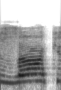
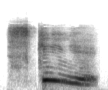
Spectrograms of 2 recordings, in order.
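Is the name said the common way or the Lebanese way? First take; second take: common; Lebanese. First: The name is said the common local way. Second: The name is said the Lebanese way. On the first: This is how most people call her. "as pessoas me chamam de Zaque" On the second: This is how the name is said in its home country. "Essa é a pronúncia correta"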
